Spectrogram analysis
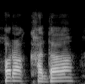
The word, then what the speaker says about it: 허락하다: 이렇게 발음하니까 그대로 쓰는데 자 허낙하다 수낙하다 이건 좀 발음이 이상하다는 거죠. 그래서 이걸 허락하다, 수락하다 이런 식으로 화음조 현장 때문에 니언을 리얼로 바꿔서 발음하죠. 그러면 허락하다, 수락하다 발음이 자연스러워지죠.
